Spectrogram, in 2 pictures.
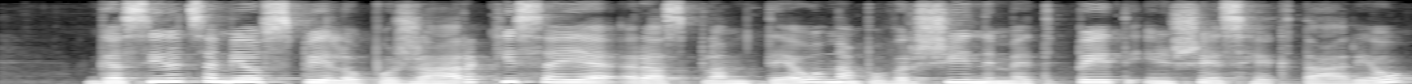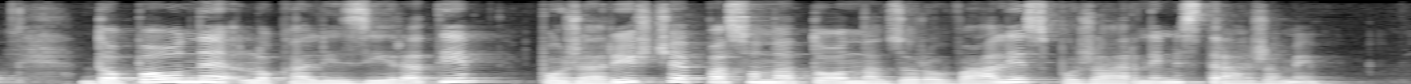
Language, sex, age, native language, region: Slovenian, female, 30-49, Slovenian, Savinja region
